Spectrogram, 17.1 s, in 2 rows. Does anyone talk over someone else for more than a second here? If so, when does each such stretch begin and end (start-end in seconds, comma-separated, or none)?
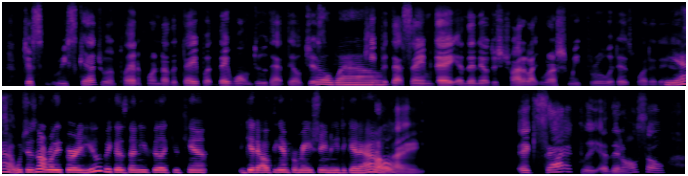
none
